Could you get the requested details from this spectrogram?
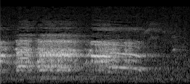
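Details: Black-collared starling recorded in Ubon Ratchathani, Thailand, on 17 November 2021: two loud, harsh, harmonic calls close together, each strained and slightly falling, fading into quiet.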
